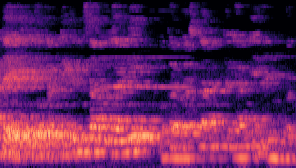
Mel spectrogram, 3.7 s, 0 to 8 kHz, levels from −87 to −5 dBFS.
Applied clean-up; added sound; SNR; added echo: classical method WPE with log-MMSE.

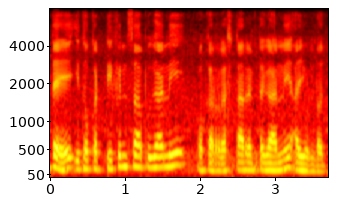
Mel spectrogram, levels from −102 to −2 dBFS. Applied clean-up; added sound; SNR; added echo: none; none; none; none.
